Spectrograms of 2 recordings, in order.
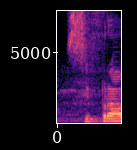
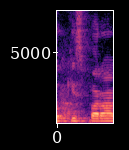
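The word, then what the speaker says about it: Kshipra: हैं क्या पढ़ते है सिपरा बहुत जगह लिखा रता है हा सिपरा के साइलेंट है के एस एच के एस आई एच पी आर ए इसको किस परा नहीं सिप पते ठीक है वाराणसी गंगा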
